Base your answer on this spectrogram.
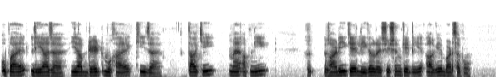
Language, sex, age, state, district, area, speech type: Urdu, male, 18-30, Delhi, North East Delhi, urban, spontaneous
